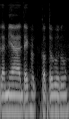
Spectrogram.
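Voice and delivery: ordinary talk, nothing marked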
